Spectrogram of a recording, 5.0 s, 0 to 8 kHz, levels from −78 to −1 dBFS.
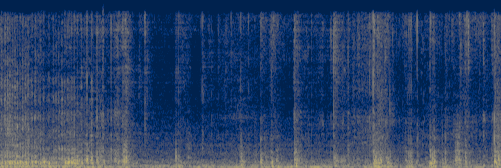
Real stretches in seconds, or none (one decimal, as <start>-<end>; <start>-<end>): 0.0-0.7; 2.0-2.9; 3.5-5.0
